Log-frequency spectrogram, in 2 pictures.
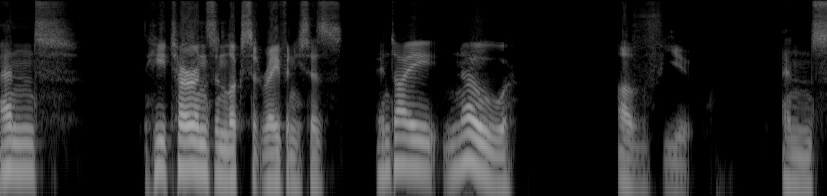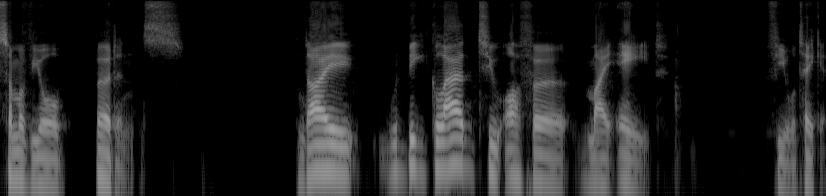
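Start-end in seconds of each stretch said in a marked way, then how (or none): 3.8-16.5 very delicate, gentle voice. Voicing a character who has calmed down and apologizes: very delicate tone. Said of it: "he speaks with a very delicate tone".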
